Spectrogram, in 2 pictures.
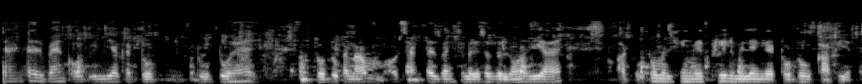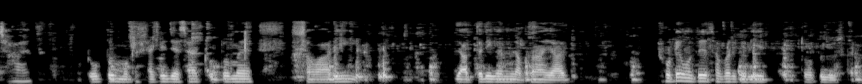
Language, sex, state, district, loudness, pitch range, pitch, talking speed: Hindi, male, Jharkhand, Jamtara, -18 LUFS, 120-135 Hz, 130 Hz, 165 wpm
